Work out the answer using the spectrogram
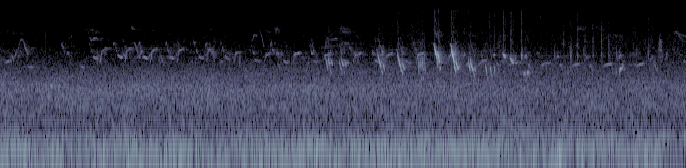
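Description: Purple martins chatter in a steady stream of gurgling, rising and falling chirps, with several birds overlapping over a low background rumble.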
